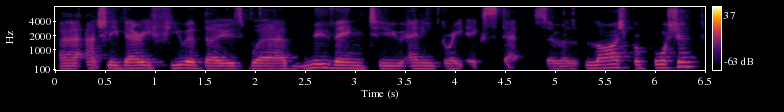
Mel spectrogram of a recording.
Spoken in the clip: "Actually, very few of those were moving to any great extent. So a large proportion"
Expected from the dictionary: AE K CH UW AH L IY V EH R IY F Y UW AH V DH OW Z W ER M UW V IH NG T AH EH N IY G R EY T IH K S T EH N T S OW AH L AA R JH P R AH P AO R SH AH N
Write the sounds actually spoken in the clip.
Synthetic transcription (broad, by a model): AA K CH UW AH L IY V EH R IY F Y UW AH V DH OW Z W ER M UW V IH NG T AH EH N IY G R EY T IH K S T EH N T S OW AH L AA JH P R AH P AO SH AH N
